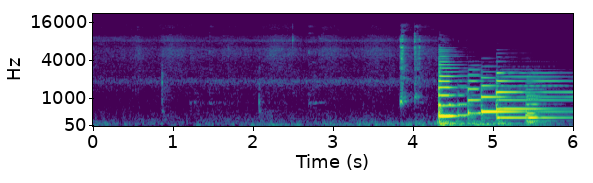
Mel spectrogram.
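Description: Faint steady hiss with a few small clicks, then background piano music starts about four seconds in with a run of struck notes and chords.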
